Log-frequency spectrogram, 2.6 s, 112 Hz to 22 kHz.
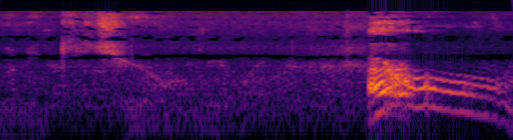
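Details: Pet Jack Russell Terrier named Topper, weighing 10 lb, playing a chase game; a woman teases softly, then near the end the dog lets out a sudden loud yelp that trails into a wavering, falling howl.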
